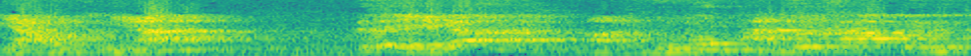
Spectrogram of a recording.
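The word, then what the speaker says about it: 遼東: 요동의 중국 발음이 야우통이야.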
